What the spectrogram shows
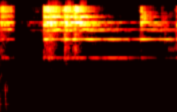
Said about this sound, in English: Let's ring my bell.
